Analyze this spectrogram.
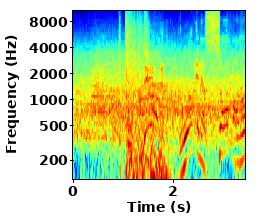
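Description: A wrestler crashes heavily through a table.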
